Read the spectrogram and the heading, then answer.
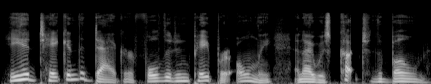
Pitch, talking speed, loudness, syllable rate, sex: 135 Hz, 220 wpm, -19 LUFS, 5.3 syllables/s, female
